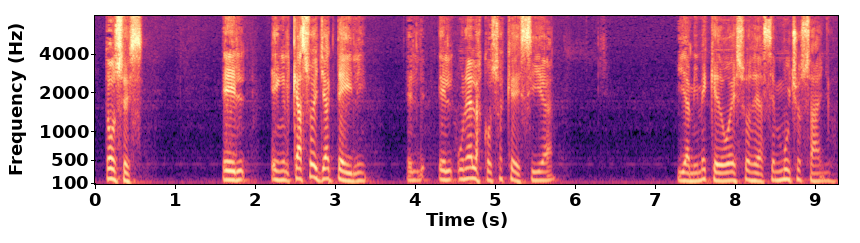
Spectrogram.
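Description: A man with a somewhat high voice talks through business advice as an interview guest. He explains earnestly and voices short back-and-forth exchanges as examples. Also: darkish tone. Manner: explains with examples, acting out little dialogues. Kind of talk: conversational interview.

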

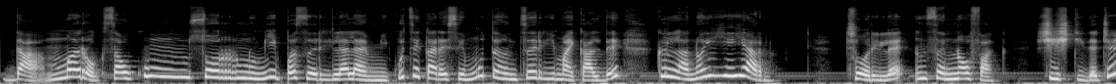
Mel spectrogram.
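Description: A woman voicing a serious, proud female crow in a storybook, fussy and superior, croaking now and then. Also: sits high, big pitch swings, warm tone, faint music behind, pitched above the performer's own voice. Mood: boastful.

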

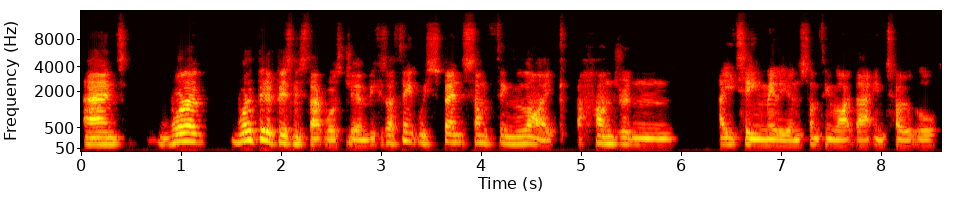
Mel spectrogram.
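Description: A middle-aged West Ham fan co-hosts a football podcast, chatting casually in a gleeful, tongue-in-cheek way and repeating himself for emphasis. His medium-pitched, slightly bright voice moves at a normal speed on a rough recording.

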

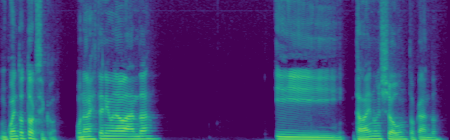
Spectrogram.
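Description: Young man, Venezuelan accent, mid-pitched voice, blunt opinions, slangy casual podcast chat. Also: fairly even intonation, unhurried. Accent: Venezuelan Spanish.

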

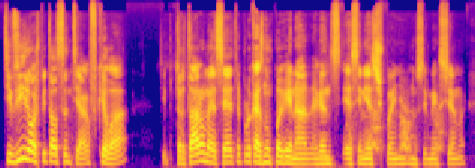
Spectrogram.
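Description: A man's voice: medium pitch, fairly even intonation, rapid-fire, warm tone. A young man telling rambling, slangy, self-deprecating stories casually among friends. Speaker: podcast co-host.

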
